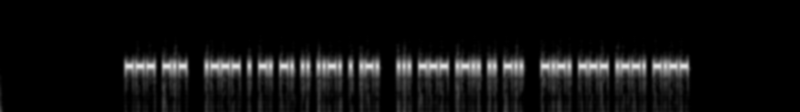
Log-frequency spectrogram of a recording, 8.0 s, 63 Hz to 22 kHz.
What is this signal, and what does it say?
Morse code, heard as a keyed tone, about 46 wpm, 700 Hz. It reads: OK JENNIFER SOLID COPY
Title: Practice QSO - Exchange 3 - More Info - 45wpm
